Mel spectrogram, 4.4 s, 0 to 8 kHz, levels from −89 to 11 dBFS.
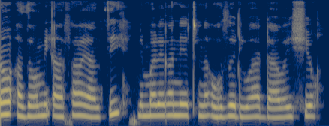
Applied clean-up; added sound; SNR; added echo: none; none; none; none.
